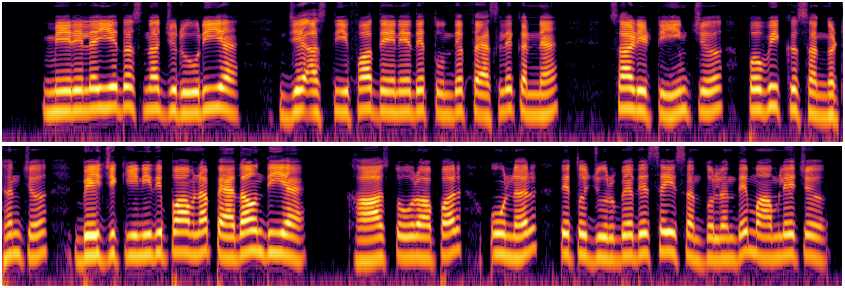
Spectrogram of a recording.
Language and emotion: Dogri, fearful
